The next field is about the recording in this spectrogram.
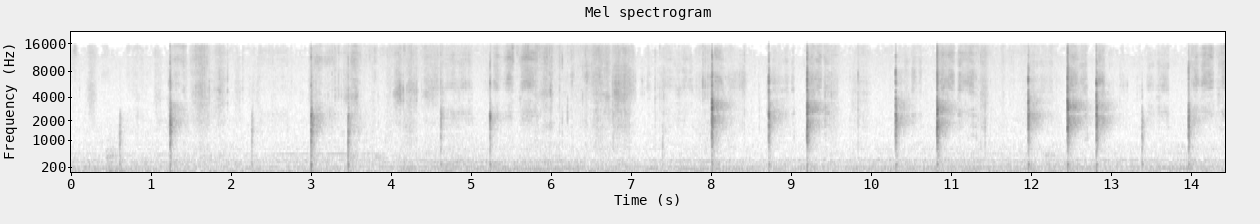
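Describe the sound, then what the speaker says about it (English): Numbers written by hand during a maths lecture, a steady scratch with scattered sharp taps of the pen against the surface, quiet and close, with no talk over it. "we will just write the numbers down"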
